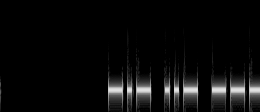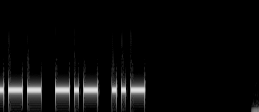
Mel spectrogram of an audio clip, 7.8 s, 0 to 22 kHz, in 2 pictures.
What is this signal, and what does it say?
Morse code, heard as a keyed tone, about 20 wpm, 700 Hz. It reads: KU0KU
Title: Speed Racing - USA 2x2 Call Signs 17wpm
